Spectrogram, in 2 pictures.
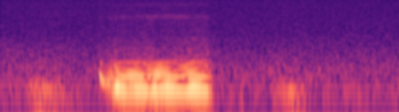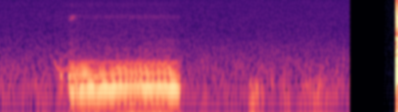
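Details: French bulldog, described as snoring very loudly: two drawn-out, low, tonal snores about five seconds apart in a quiet room; dog snoring.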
